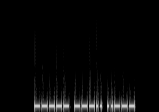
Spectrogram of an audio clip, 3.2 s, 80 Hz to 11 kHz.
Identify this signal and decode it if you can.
Morse code, heard as a keyed tone, about 32 wpm, 700 Hz. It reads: 082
